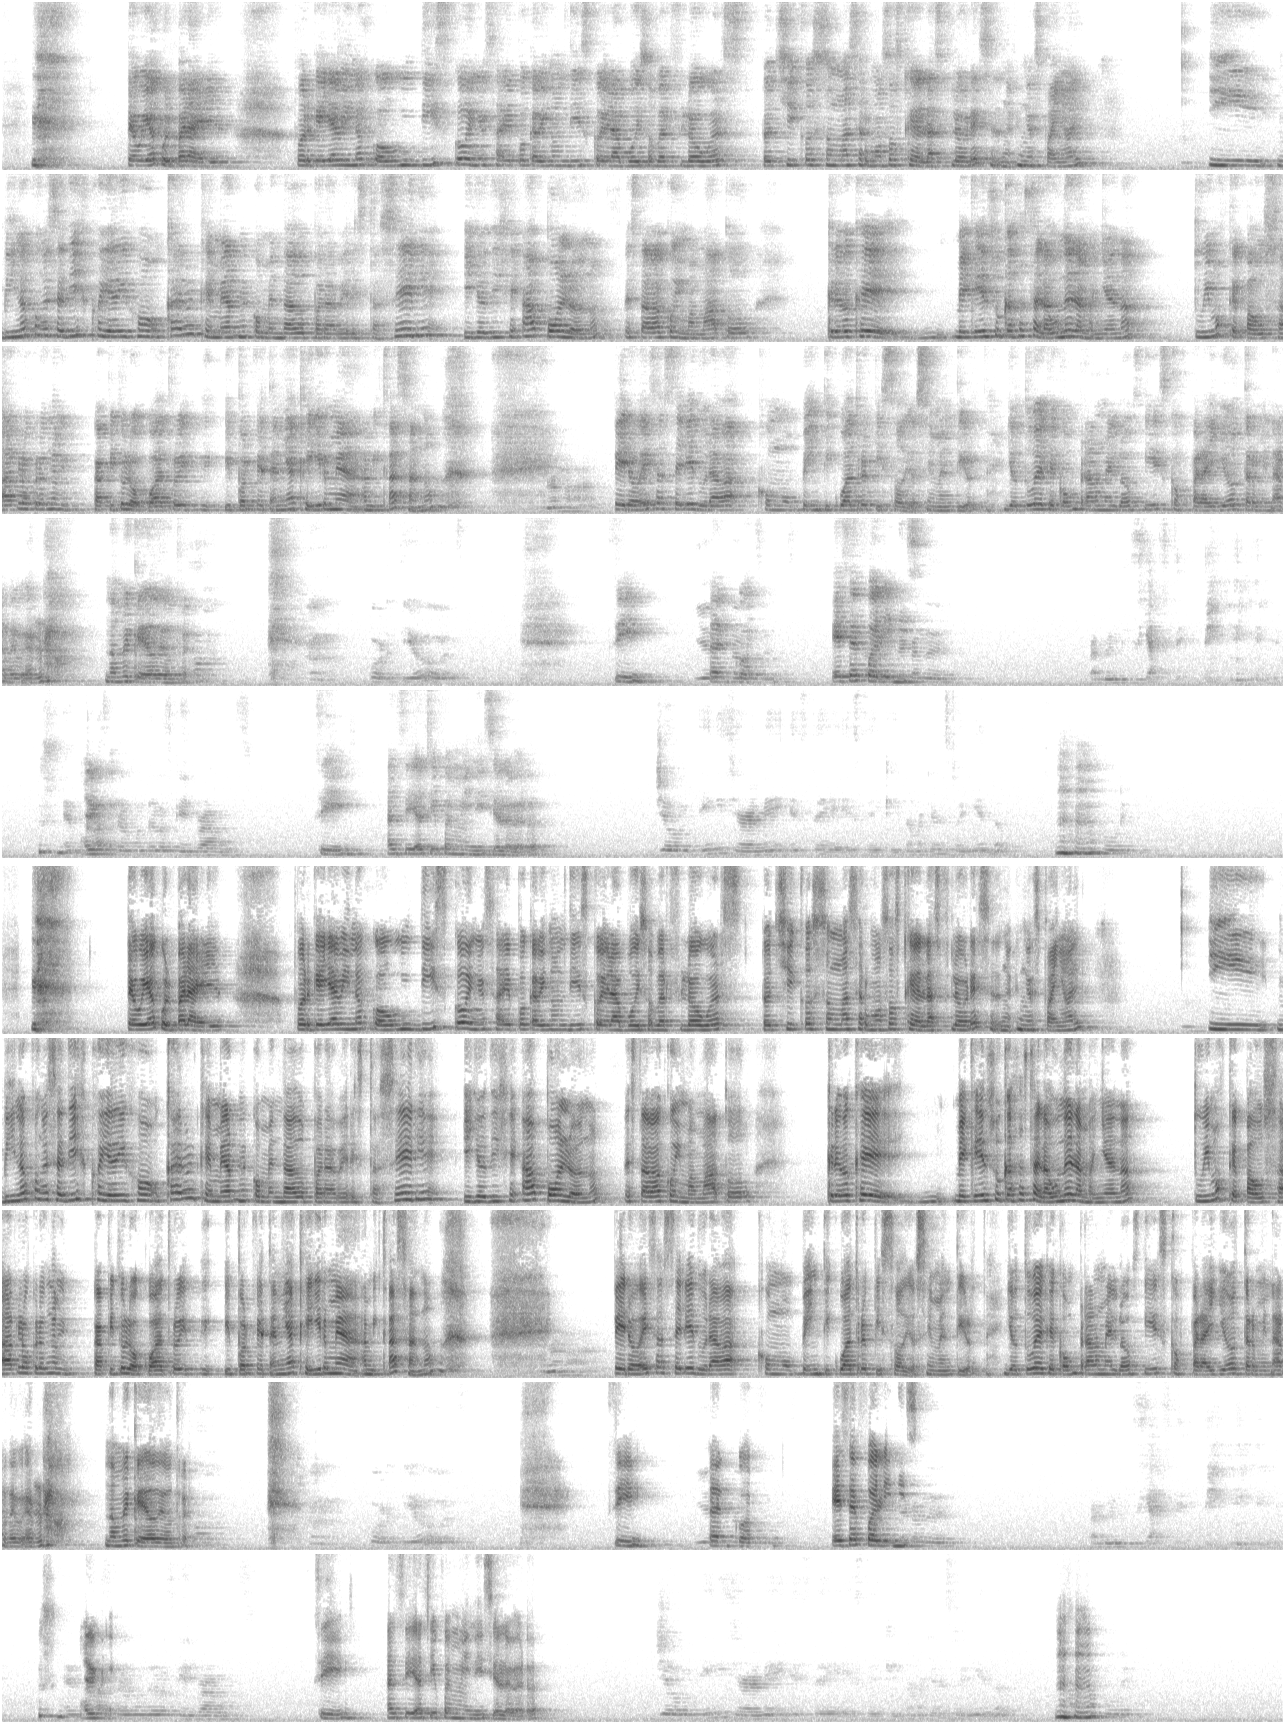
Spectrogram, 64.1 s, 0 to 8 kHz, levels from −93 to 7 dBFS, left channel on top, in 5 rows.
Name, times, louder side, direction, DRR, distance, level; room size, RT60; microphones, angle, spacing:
voice 1, 0.3-0.7 1.3-10.8 12.1-20.6 21.1-24.2 24.7-31.2 31.8-39.2 39.5-40.3 41.1-41.4 43.6-44.1 44.6-44.9 45.5-45.9 46.7-47.5 51.6-52.2 54.4-54.8 55.1-56.6 61.8-62.2, right 7 dB, 80° right, 11 dB, 0.5 m, -31 dB
voice 2, 1.7-2.2 3.3-3.8 11.8-12.2 31.1-31.6 36.5-36.9 40.3-40.6 41.5-41.8 42.1-43.0 45.4-46.2 47.0-48.0 49.3-50.1 50.5-51.2 51.9-53.6 56.0-56.1 57.7-61.3 62.3-62.6, left 1 dB, 55° left, 2 dB, 1.2 m, -55 dB
7.7 x 4.1 x 4.3 m, 0.83 s
head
